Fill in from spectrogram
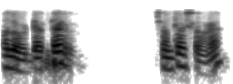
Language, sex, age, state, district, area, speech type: Kannada, male, 30-45, Karnataka, Bangalore Urban, urban, conversation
